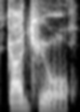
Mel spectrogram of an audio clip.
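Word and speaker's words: God jul: is good Ule but the way they pronounce it it sounds like there's only one o you know even as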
